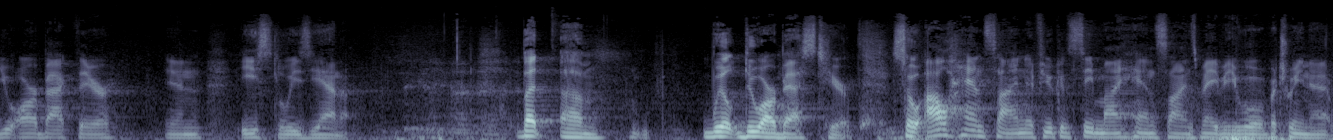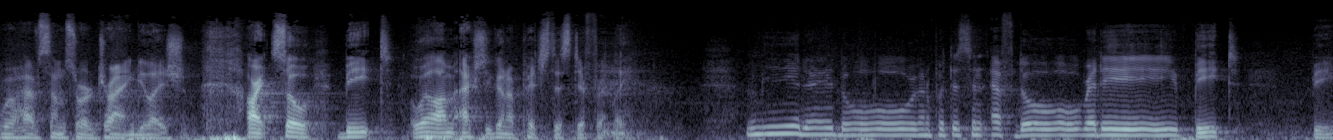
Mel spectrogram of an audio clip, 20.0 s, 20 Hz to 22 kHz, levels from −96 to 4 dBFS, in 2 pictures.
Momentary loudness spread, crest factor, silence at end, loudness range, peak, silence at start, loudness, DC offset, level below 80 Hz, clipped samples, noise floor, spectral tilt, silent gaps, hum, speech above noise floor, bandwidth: 18 LU; 24 dB; 0 s; 8 LU; -8 dBFS; 0 s; -31 LUFS; under 0.1%; -42 dBFS; under 0.1%; -60 dBFS; -6 dB/octave; none; none; 30 dB; 14.5 kHz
